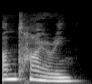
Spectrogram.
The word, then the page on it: untiring: British English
